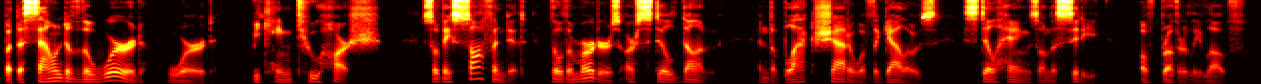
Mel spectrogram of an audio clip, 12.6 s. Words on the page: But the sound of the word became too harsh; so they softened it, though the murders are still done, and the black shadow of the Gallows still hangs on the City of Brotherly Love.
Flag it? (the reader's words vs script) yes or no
yes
